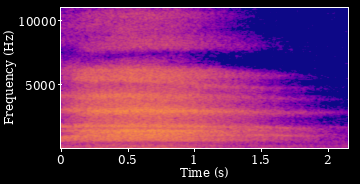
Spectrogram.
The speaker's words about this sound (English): Inhale. Open the mouth. Exhale it out.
